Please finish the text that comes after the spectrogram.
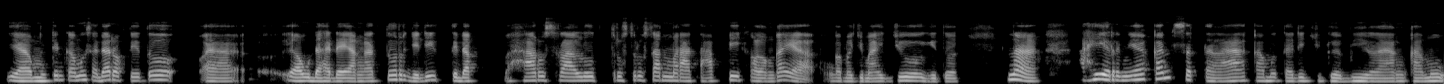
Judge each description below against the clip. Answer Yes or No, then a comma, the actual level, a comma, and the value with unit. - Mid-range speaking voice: Yes, medium, 165 Hz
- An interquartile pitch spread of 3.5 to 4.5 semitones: Yes, average, 4.0 semitones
